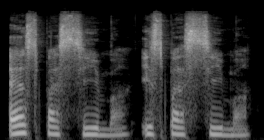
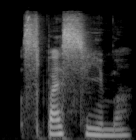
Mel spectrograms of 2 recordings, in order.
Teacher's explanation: começa com s, sem sons adicionais no início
